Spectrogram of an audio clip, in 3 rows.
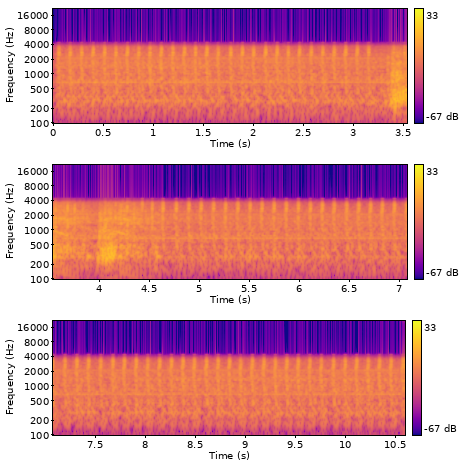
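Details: BMW R1100GS boxer at idle: quick, even ticking that runs steadily above the mechanical clatter; owner suspects the throttle body, source unconfirmed.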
